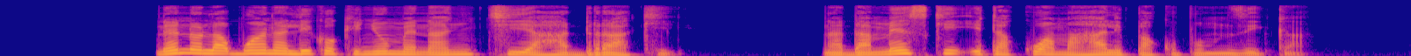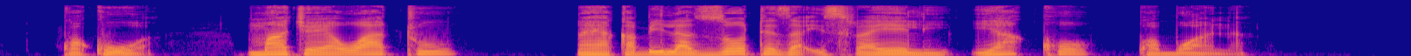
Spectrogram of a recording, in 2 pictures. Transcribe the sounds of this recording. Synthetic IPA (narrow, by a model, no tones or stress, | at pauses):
nɛnɔlaɓwanalikɔkiɲumɛnaɲ̩t͡ʃijaɦaɗɾakʰi | naɗamɛskiʔitakuwamaɦalipakupum̩zika̰ | kwakuwa̰ | mat͡ʃɔjawatu | najakaɓilazɔtɛzaʔisɾaɛlijakʰɔ | kwaɓwana̰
